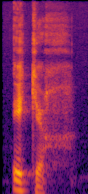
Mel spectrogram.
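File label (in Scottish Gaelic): "Eigeach", Scottish Gaelic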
